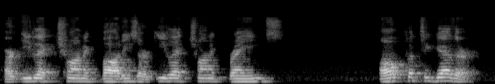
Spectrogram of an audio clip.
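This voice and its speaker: A man's voice: mid-range voice, fairly even intonation, normal speed, darkish tone, rough recording. A man giving a rambling spiritual monologue to the camera, spinning wordplay out of letters and numbers and talking to viewers as his friends. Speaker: vlogger. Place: at home, on camera.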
